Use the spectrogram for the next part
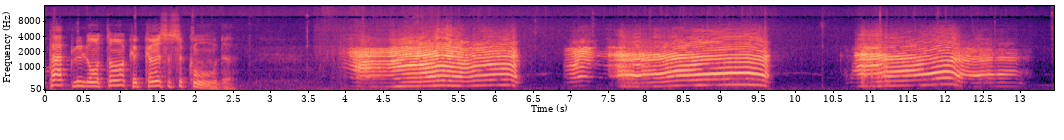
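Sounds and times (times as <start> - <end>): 
speech: 0.0 - 2.6
cow mooing while giving birth: 3.9 - 9.8, 10.7 - 13.2.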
